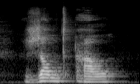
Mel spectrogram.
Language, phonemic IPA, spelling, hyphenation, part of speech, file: Dutch, /ˈzɑnt.aːl/, zandaal, zand‧aal, noun, Nl-zandaal.ogg
- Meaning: great sand eel (Hyperoplus lanceolatus) (individual or species)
